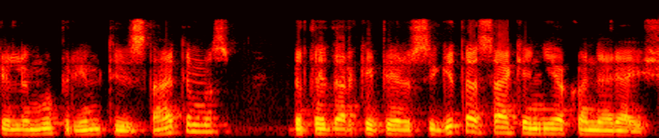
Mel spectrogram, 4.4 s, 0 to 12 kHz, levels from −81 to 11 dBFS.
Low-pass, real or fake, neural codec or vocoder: 7.2 kHz; real; none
